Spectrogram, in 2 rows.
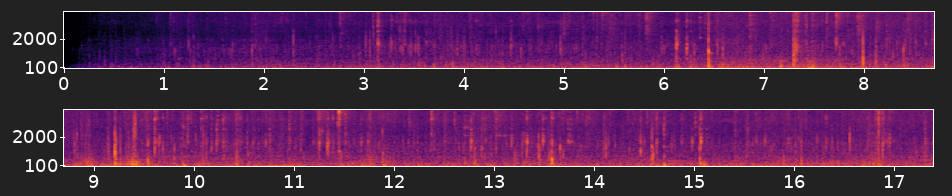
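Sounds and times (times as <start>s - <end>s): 
insect swarm tapping and clicking at a light: 1.1s - 17.3s
low drone: 6.4s - 11.6s.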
